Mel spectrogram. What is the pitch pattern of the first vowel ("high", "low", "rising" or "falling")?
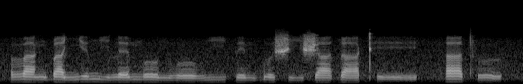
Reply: low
